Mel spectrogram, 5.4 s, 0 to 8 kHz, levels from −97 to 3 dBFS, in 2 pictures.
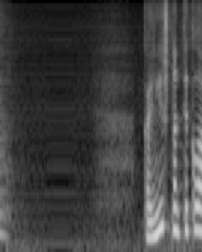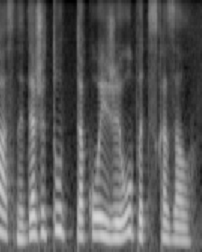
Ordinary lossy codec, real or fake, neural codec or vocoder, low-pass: none; fake; codec, 16 kHz, about 1 kbps, DyCAST, with the encoder's durations; none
